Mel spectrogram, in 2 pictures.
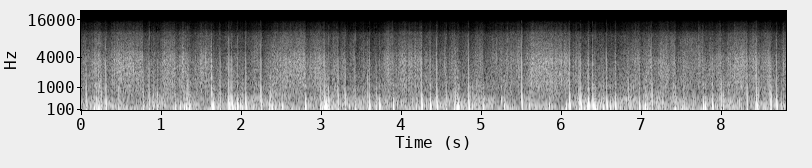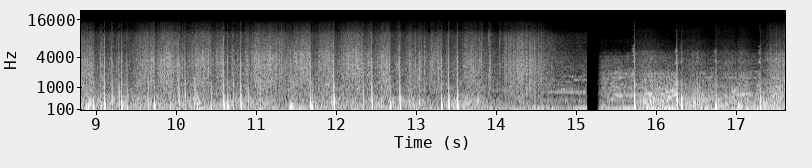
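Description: Fireworks boom loudly outdoors.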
